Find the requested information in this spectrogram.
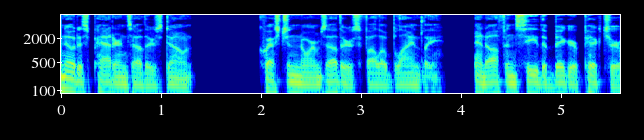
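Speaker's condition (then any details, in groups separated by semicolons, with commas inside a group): No condition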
